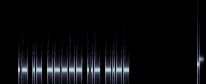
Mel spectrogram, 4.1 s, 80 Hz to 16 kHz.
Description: Morse code, heard as a keyed tone, about 33 wpm, 700 Hz. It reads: AA0UY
